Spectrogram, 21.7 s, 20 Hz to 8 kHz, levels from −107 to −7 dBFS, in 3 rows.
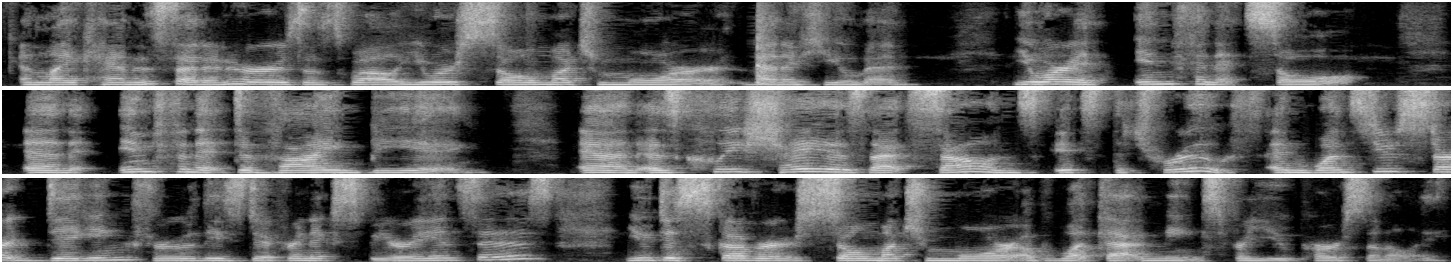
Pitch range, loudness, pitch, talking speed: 170-205 Hz, -26 LUFS, 190 Hz, 150 wpm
